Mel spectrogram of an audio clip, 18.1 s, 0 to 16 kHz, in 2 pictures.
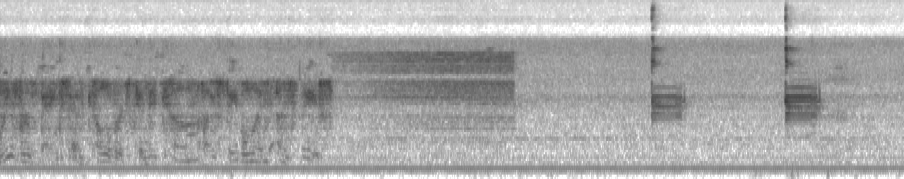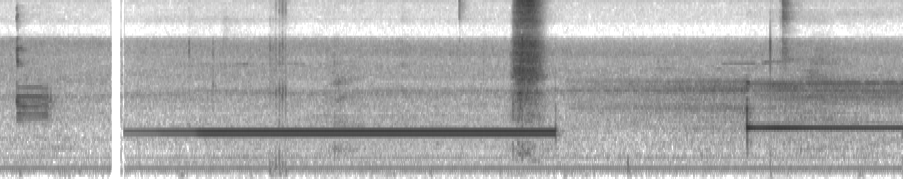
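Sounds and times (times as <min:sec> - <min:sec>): screechy data burst: 0:03.3 - 0:05.2.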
